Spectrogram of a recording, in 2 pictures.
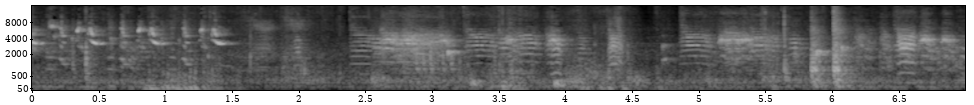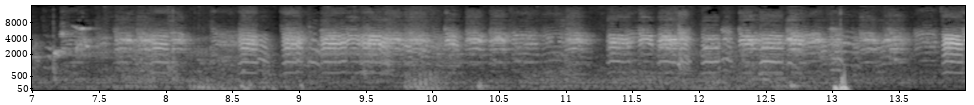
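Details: Several zebra finches, pets, one sliding around under a flower and getting wet, give dense nasal chattering calls around the upper range, rapid and overlapping, mixed with wing flutters and splashing bursts.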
